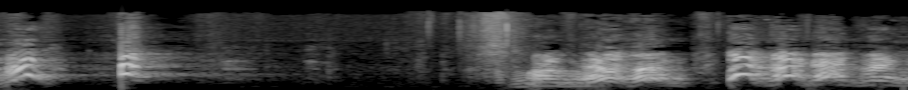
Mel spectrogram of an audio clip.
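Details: Dogs from a funny compilation: two sharp barks, a pause, then wavering, drawn-out vocal sounds with a rising and falling pitch.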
